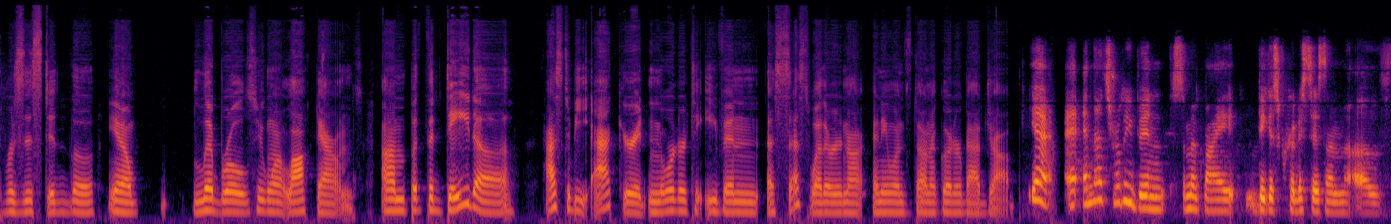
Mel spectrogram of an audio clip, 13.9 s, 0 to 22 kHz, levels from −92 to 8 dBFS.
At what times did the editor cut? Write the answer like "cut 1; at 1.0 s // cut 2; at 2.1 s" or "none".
cut 1; at 1.0 s // cut 2; at 3.7 s // cut 3; at 10.2 s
